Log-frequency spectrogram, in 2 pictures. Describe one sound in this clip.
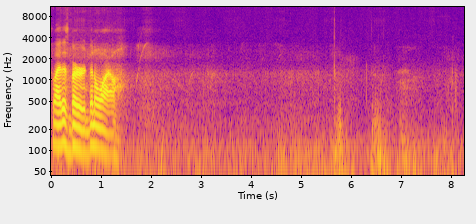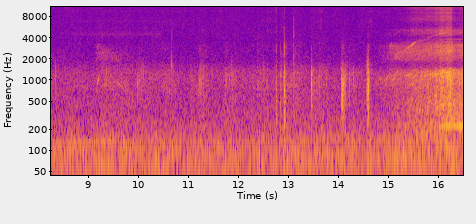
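A small model plane's motor whines in short rising bursts.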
